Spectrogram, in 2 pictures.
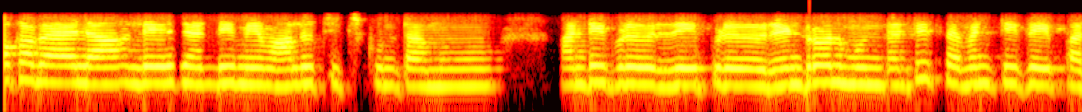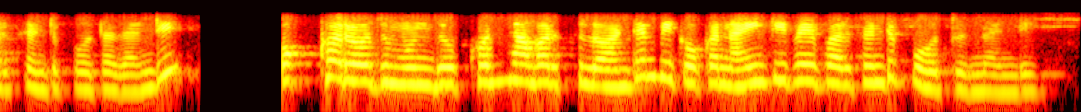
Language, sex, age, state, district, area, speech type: Telugu, female, 30-45, Telangana, Medak, rural, conversation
